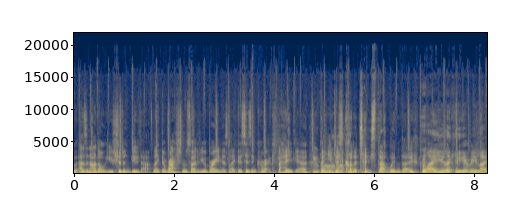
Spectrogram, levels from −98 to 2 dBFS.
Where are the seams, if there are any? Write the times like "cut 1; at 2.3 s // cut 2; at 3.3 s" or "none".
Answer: cut 1; at 6.9 s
